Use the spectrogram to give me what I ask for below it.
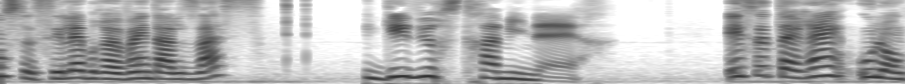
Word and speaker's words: Gewürztraminer: Comment prononce-t-on ce célèbre vin d'Alsace? Gewürztraminer.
